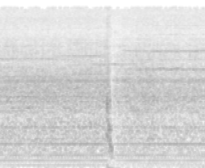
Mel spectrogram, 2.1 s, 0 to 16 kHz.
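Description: Open air-to-ground radio channel of the Apollo 11 moonwalk transmission: steady static hiss with a low hum and one short blip about halfway through.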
